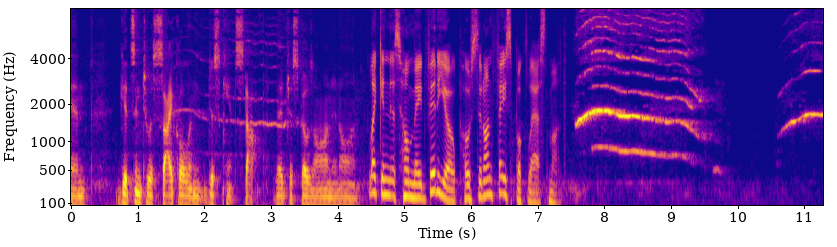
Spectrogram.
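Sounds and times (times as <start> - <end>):
speech: 0.1 - 7.5
child screaming: 1.7 - 3.3, 7.5 - 9.8, 10.6 - 11.2.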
